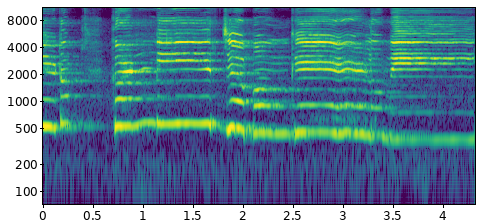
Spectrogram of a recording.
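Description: A high solo voice singing a slow Tamil Christian hymn unaccompanied, in long held notes; it breaks off briefly about half a second in, then ends on a long, slightly falling note.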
